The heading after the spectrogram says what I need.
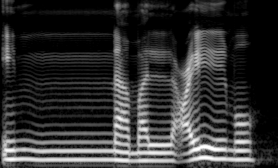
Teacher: नून की शत पे अलिफ के बराबर देर लगाएं, इन्नमल लाम नहीं हिले, इल्मु आइन को हल्क से पढ़ें, मीम की पेश को लंबा नहीं करना।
